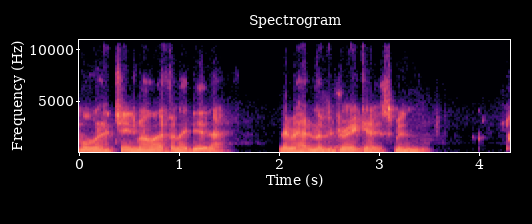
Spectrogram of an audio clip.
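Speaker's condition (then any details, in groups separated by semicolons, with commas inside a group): Early onset Parkinson's disease; uncontrolled movements when over-medicated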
